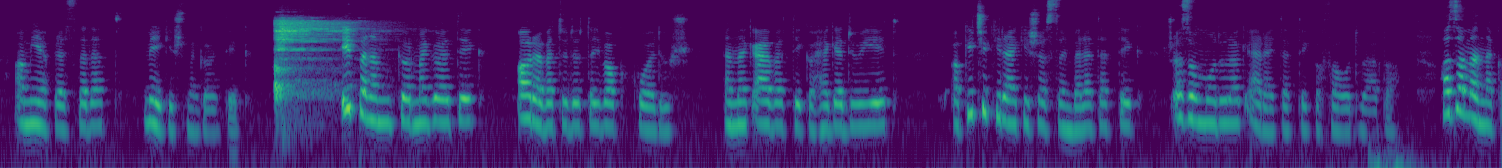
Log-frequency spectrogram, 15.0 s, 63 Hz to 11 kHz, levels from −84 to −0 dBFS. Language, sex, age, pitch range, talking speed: Hungarian, female, 20-39, 210-270 Hz, 120 wpm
